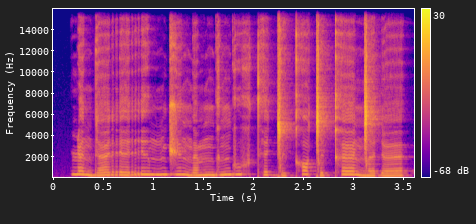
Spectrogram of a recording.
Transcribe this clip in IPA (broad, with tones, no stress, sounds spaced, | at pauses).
ɳ ə˥˧ n d œː˩˧ r ɘ˧˩ r ɨː˥˧ m n d͡ʒ ʏ˥ ŋ œ˩˧ m ŋ ɡ ə˧ ŋ ɡ uː˥ x t̪ʰ ɘ˧ ɡ͡ǀ ʏ˧˩ kʰ ɔ˥ ǀ ɨ˩˧ kʰ œː˥ ŋ͡ǀ ə˩˧ ɗ œ˩˧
